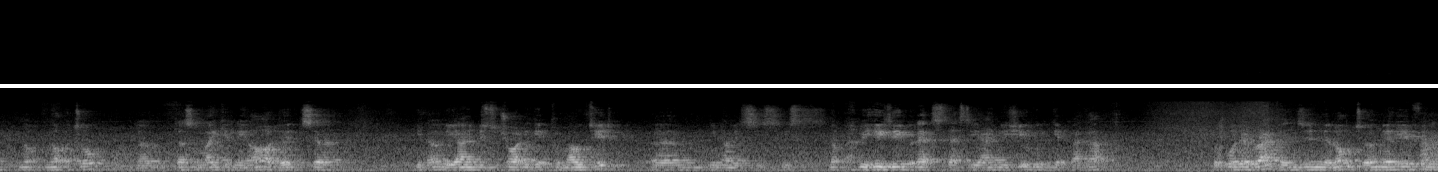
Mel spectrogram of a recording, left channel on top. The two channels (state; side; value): silent; left; 60 dB below the other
